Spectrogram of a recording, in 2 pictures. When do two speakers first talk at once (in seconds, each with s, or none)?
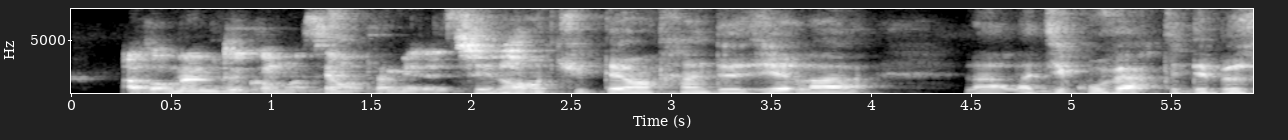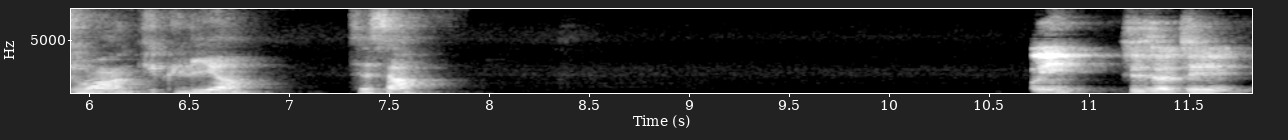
0.7 s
